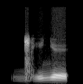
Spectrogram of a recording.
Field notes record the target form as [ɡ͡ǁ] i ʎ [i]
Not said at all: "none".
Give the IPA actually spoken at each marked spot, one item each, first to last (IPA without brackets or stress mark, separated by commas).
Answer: ɡ͡ǁ, e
